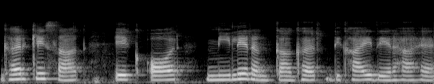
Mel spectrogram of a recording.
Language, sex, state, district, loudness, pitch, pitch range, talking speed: Hindi, female, Chandigarh, Chandigarh, -17 LUFS, 210 Hz, 200-220 Hz, 180 wpm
